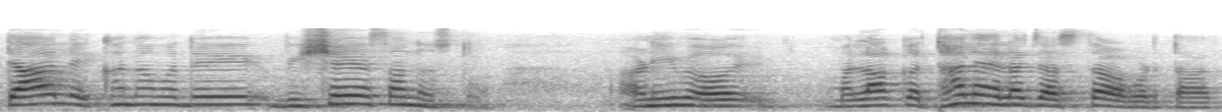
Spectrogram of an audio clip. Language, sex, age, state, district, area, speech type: Marathi, female, 60+, Maharashtra, Pune, urban, spontaneous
